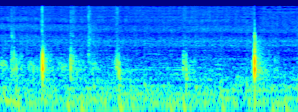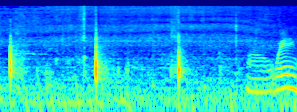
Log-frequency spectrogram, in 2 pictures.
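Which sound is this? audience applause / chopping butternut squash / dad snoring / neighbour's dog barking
chopping butternut squash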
